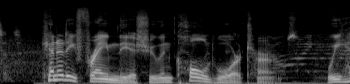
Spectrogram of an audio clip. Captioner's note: voiceover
